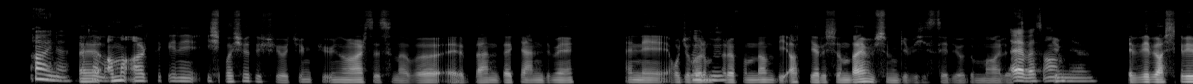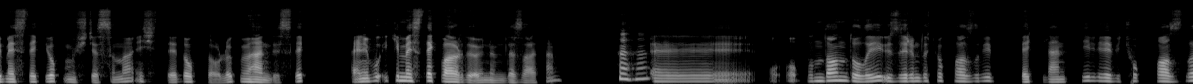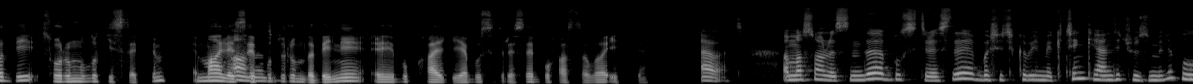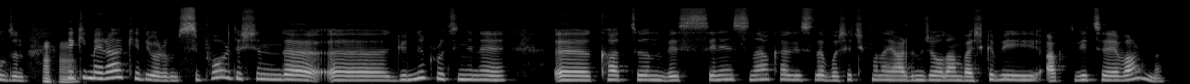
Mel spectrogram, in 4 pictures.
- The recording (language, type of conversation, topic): Turkish, podcast, Sınav kaygısıyla başa çıkmak için genelde ne yaparsın?
- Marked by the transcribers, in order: none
